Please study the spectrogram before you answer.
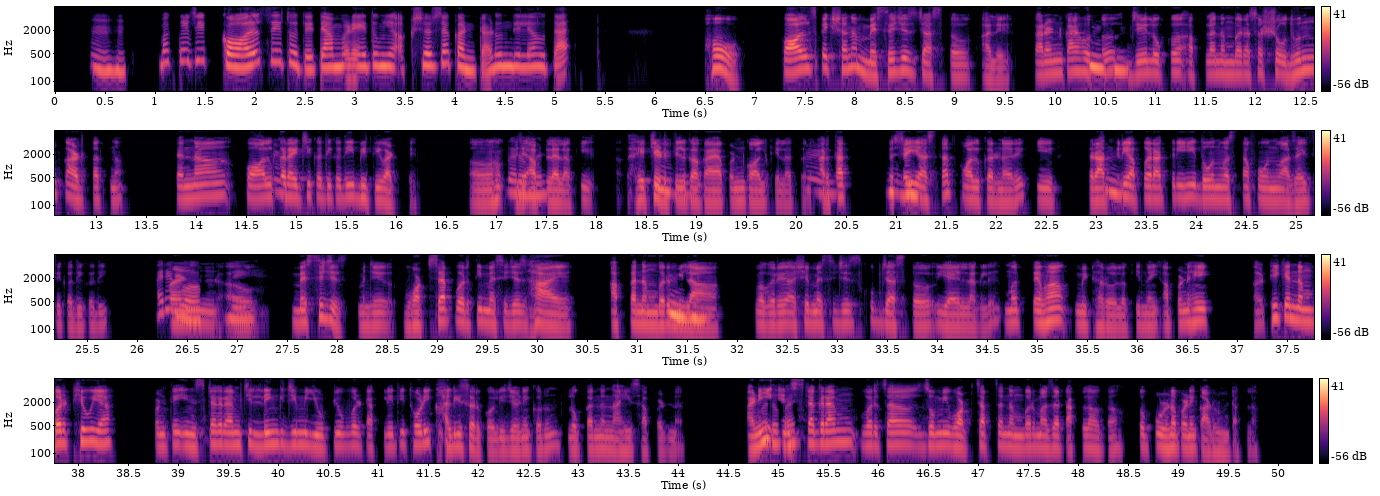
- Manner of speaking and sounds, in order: tapping; other background noise
- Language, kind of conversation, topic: Marathi, podcast, प्रभावकाने आपली गोपनीयता कशी जपावी?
